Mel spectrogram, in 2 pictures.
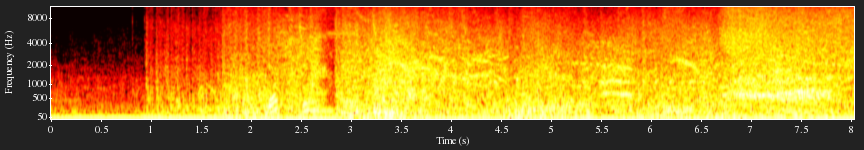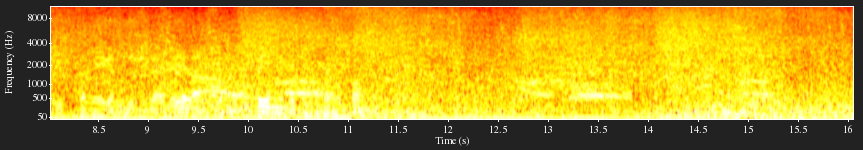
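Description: Rapid gunfire and explosions clatter in a noisy battle.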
